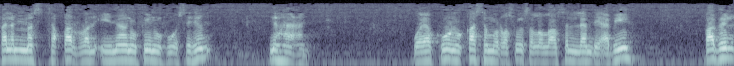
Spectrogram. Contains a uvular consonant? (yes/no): yes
